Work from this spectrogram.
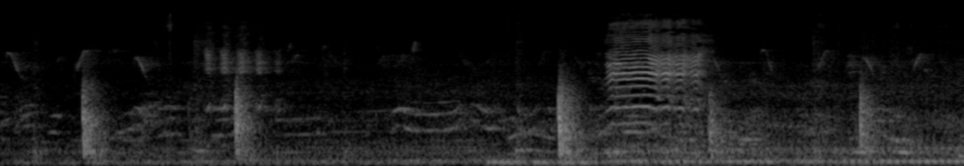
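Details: A goat, recorded with its kid, gives a high, quavering bleat midway with shorter cries around it, amid sharp knocks, a low background hum and possibly faint voices.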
